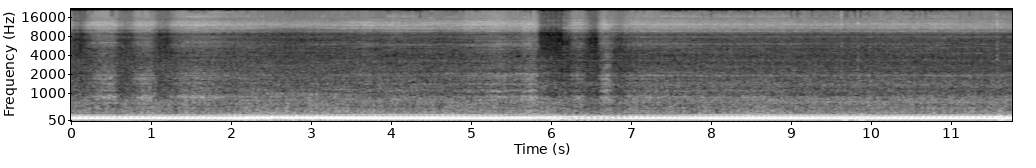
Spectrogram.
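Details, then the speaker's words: Small block Chevy 350 V8 from a 1979 Monte Carlo that sat 27 years, first run after new plug wires and vacuum hoses: a loud, slightly uneven loping idle with an audible accelerator pump; the carburetor needs a rebuild, though the engine held pressure. "it took a few hours to get it running and replace the plug wires some vacuum hoses and i'm sure you can hear that accelerator pump and the carburetor definitely needs to be rebuilt but it started up held old pressure"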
